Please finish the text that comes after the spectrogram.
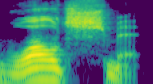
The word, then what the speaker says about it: Waldschmidt: There's a fellow named Ryan Waldschmidt. There we go. You know what that name rhymes with? Oh, you know what other Schmidt it rhymes with?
